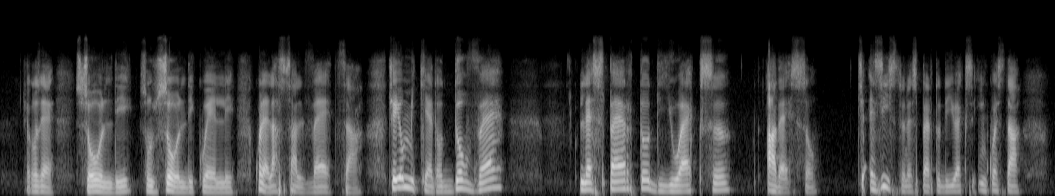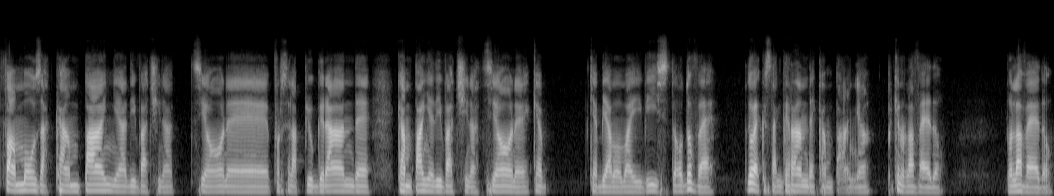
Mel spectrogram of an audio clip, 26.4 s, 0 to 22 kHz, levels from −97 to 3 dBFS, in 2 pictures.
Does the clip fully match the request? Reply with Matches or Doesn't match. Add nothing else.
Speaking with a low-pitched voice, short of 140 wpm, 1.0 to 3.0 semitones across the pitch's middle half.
Matches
